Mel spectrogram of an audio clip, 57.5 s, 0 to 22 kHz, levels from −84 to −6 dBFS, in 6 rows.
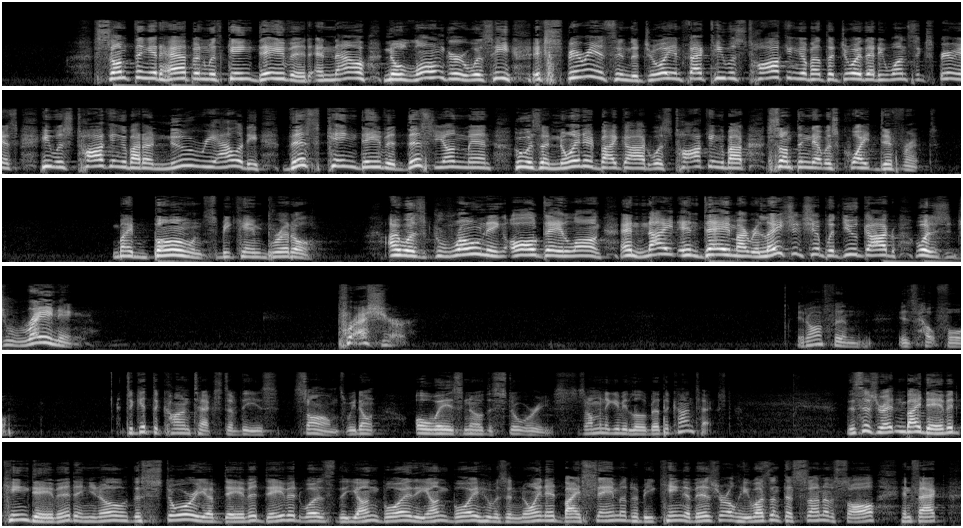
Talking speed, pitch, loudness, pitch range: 150 wpm, 205 Hz, -22 LUFS, 170-240 Hz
